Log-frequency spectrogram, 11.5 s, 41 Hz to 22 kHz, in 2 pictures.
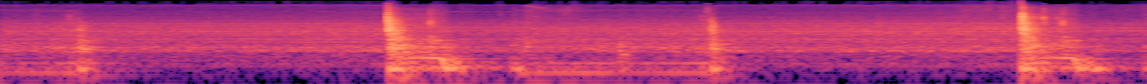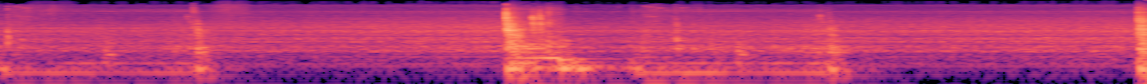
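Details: DIY open-source ICU ventilator, a motor pressing an Ambu bag, with set inhale-to-exhale ratio, pressure and flow sensors, and pressure control/support modes: repeated mechanical clunks and motor noise about every three seconds, roughly 19 cycles a minute.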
